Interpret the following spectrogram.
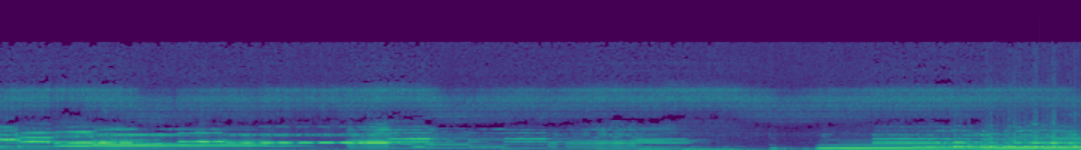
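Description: Opera orchestra playing a passage with woodwinds carrying melodic lines over sustained chords, softening in the middle; about eight seconds in, a loud held note enters suddenly.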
